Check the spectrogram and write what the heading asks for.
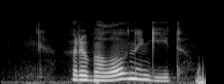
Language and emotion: Russian, neutral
